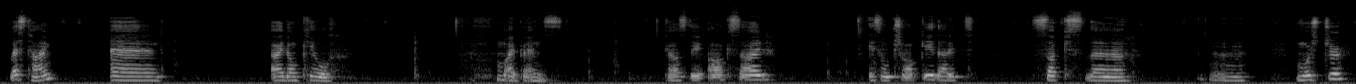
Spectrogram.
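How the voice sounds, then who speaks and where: A woman chats her way through a crafting session, thinking aloud with frequent pauses and fillers. Her voice sits a little low and she speaks at an easy, slow pace. Soft scratching of pens and stencils runs underneath. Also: vocal fry. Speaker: planner vlogger. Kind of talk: casual plan-with-me narration while crafting.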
